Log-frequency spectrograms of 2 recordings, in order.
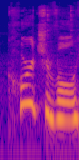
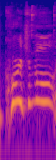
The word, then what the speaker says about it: Courchevel: And that's Courchevel is how they pronounce it. It's probably something completely different, but that's how Google Translate says it.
